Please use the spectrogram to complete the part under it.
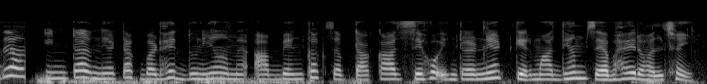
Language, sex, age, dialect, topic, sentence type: Maithili, female, 18-24, Bajjika, banking, statement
